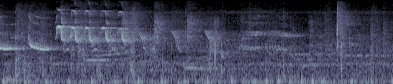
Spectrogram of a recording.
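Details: A black-hooded oriole in Kerala gives a harsh, buzzy call after a brief falling whistle, with other chirps nearby.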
